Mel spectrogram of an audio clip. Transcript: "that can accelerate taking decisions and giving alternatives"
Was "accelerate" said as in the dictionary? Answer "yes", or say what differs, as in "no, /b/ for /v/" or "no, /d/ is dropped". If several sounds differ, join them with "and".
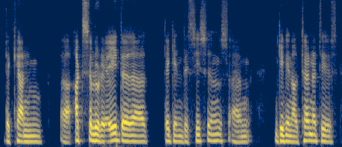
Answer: yes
